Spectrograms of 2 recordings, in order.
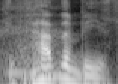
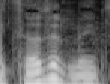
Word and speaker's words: Sotheby's: Sotheby's. Jetzt ist es schon besser. Es wird langsam besser. Beim ersten Mal hast du sowas gesagt wie Sotheby's.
